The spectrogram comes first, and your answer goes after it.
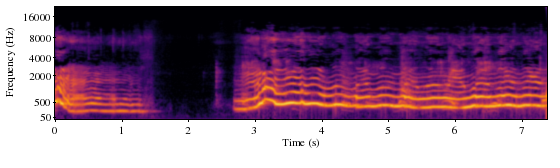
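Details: Pet dog chatting back to answerphone messages: a falling drawn-out howl, a short pause, then a long wavering howl that rises and dips in pitch, loud and continuous.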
